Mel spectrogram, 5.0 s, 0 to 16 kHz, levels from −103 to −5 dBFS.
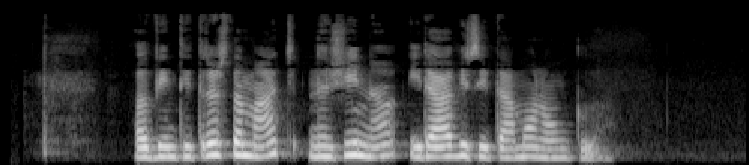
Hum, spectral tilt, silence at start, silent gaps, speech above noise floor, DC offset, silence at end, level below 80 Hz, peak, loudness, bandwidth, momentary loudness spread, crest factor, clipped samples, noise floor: none; -7.5 dB/octave; 0.9 s; none; 54 dB; under 0.1%; 0.9 s; -80 dBFS; -8 dBFS; -24 LUFS; 8.8 kHz; 10 LU; 18 dB; under 0.1%; -78 dBFS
